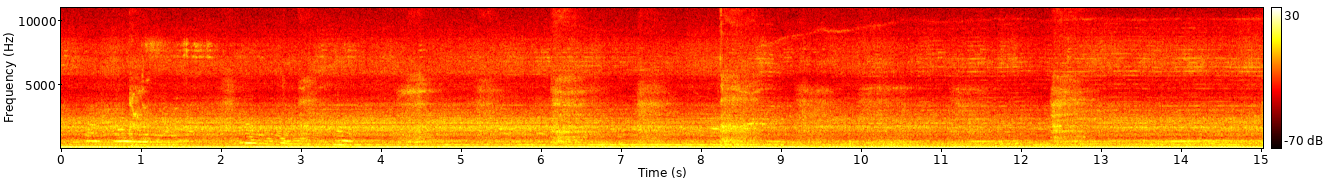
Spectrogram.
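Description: Diesel engine of a Liebherr crawler crane running steadily, a constant low hum.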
